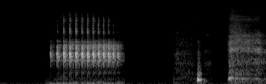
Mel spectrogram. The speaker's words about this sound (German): Der Specht zum Beispiel, der klopft an seine Höhle.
